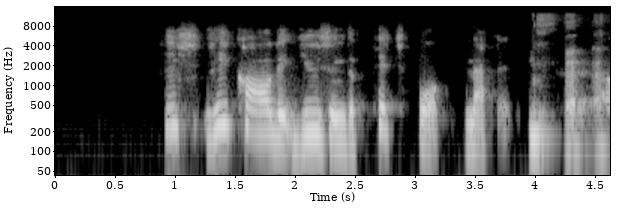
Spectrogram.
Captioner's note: laughs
